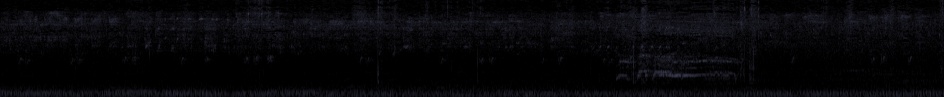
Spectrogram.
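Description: A bird calls once for about two seconds, a wavering pitched call, over a steady low background rumble with faint short high ticks scattered throughout.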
